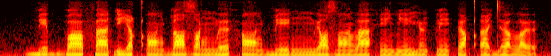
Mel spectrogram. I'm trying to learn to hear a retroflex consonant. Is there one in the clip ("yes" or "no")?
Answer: no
